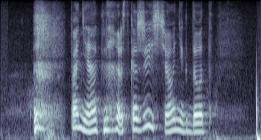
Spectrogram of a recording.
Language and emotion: Russian, positive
